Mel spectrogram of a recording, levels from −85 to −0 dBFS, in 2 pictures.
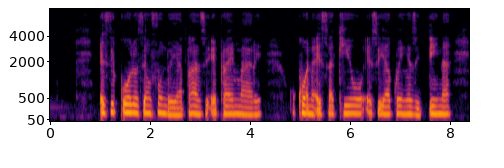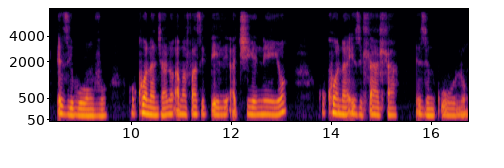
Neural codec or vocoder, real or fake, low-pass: codec, 16 kHz, 16 kbps, FreqCodec, smaller model; fake; 7.2 kHz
